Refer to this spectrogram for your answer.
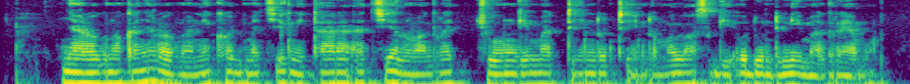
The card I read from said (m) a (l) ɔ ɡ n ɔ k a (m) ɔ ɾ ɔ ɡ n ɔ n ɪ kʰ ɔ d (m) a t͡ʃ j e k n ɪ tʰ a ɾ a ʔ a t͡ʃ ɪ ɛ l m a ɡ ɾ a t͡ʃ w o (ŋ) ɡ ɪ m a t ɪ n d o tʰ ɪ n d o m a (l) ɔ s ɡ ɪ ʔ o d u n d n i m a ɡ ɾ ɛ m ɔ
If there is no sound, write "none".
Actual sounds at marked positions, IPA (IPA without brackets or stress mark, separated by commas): ɲ, ɾ, ɲ, m, ŋ, l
